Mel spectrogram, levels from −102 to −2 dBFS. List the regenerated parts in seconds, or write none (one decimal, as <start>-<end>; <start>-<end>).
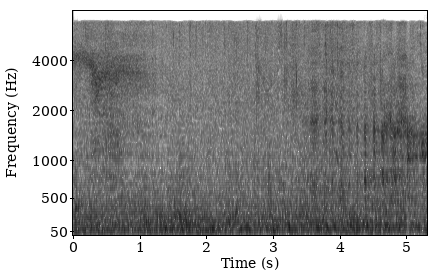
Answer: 0.5-1.4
